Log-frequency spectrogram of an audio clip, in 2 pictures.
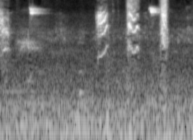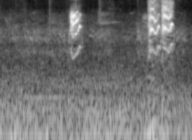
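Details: Female double-collared seedeater calling to stimulate males. Short, sharp, high chirps with a downward sweep come singly and in a close pair, with a thin high whistled note between them, over faint background hiss.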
